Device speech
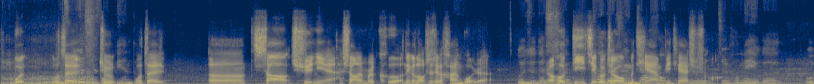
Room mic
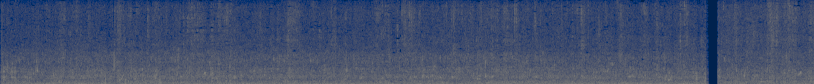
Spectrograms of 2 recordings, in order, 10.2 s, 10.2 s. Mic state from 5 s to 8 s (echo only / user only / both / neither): neither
